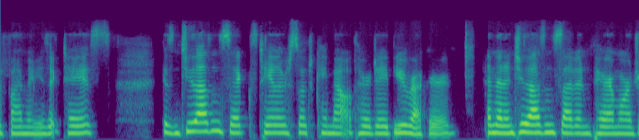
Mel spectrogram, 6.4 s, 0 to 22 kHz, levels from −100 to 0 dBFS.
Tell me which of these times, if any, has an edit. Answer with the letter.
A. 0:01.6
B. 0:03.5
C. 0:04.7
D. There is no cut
C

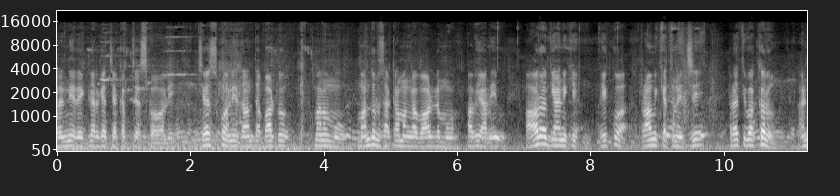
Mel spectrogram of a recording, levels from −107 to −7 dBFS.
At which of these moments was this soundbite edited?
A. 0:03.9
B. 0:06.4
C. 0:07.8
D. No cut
B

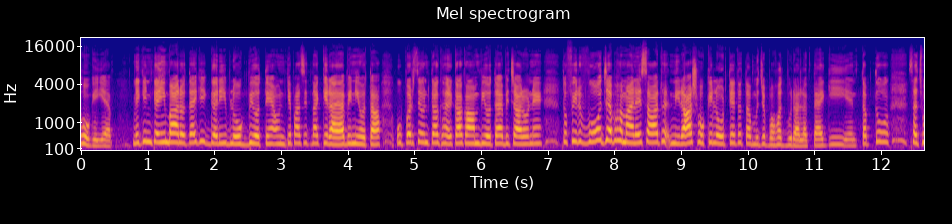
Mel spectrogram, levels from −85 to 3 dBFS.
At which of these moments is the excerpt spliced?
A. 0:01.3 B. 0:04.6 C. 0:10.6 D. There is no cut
D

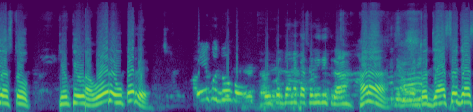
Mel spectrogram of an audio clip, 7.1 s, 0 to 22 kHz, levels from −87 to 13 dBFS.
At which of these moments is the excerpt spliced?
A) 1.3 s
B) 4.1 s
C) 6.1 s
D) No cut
A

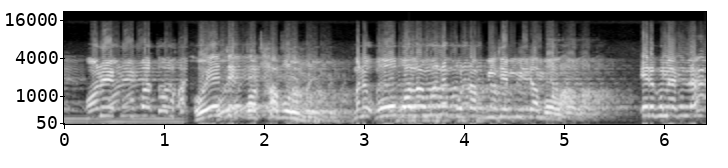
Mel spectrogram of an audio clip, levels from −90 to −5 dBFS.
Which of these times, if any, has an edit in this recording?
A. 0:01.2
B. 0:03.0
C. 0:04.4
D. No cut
A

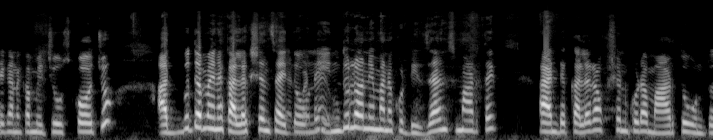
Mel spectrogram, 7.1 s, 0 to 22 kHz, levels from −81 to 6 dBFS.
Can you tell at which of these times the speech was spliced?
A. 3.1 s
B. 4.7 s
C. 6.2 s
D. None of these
A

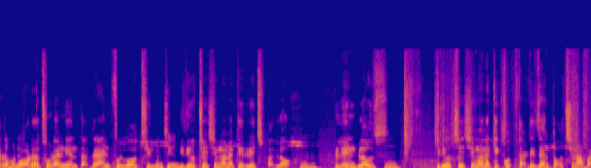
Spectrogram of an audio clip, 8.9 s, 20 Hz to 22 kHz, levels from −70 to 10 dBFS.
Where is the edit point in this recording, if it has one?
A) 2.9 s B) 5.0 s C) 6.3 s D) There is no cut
D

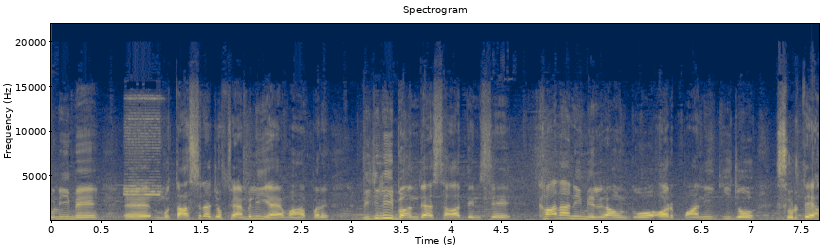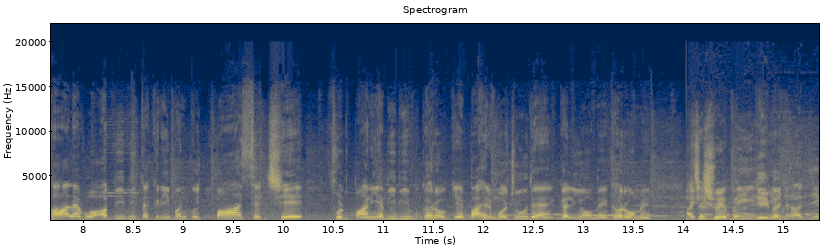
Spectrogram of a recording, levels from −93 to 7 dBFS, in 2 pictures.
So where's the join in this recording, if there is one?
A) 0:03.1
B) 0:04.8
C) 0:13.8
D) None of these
C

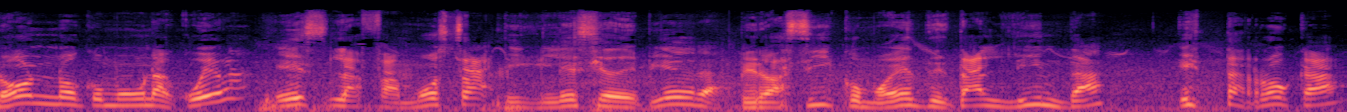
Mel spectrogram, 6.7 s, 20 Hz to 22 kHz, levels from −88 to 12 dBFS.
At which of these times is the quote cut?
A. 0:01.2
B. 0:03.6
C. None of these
B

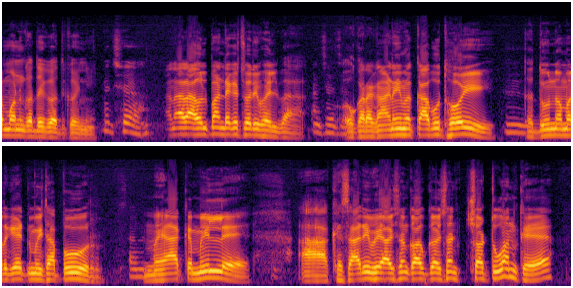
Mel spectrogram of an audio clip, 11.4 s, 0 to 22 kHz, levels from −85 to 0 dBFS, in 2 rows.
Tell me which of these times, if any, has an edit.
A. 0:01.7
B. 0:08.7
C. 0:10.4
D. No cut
A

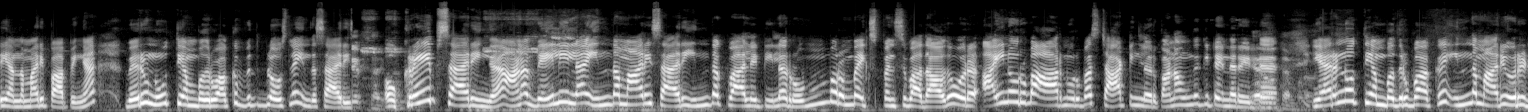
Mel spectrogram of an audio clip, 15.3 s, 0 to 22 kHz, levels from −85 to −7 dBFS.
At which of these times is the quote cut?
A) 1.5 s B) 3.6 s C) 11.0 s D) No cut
B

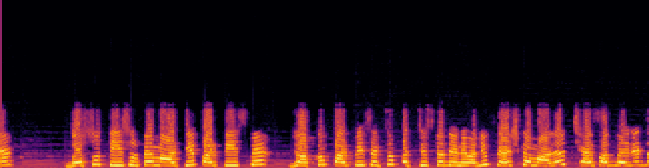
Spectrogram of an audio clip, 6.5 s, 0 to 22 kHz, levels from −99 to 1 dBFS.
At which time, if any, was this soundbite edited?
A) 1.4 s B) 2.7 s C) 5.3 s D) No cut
D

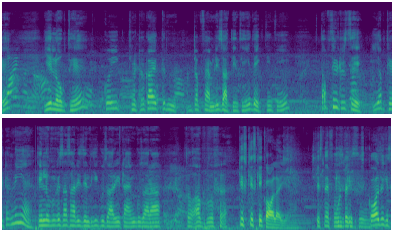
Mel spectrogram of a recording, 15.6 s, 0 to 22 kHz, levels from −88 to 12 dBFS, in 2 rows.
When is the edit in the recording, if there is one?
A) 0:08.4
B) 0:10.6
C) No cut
A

